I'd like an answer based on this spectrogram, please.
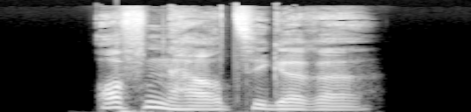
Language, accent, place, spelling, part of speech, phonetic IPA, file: German, Germany, Berlin, offenherzigere, adjective, [ˈɔfn̩ˌhɛʁt͡sɪɡəʁə], De-offenherzigere.ogg
- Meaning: inflection of offenherzig: 1. strong/mixed nominative/accusative feminine singular comparative degree 2. strong nominative/accusative plural comparative degree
